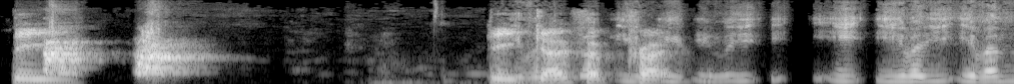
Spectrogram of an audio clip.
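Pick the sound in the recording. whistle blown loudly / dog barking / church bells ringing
dog barking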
